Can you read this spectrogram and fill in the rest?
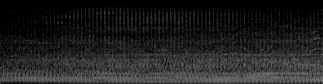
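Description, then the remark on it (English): A lawn mower engine, mowing grass, drones steadily and loudly throughout, its motor producing a constant buzzing hum with harmonic tones and a slight rhythmic flutter, with no voices present. “Well, all I see out there are a bunch of kids and a stupid lawnmower.”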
